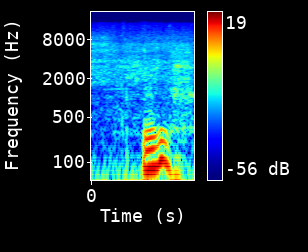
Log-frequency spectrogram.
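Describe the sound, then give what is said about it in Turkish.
A train coming to a stop: a steady, broad steam hiss fills the whole second, and a loud, pitched wail swells and bends in the middle before fading back into the hissing. “Kara kız tıpkı şu trenin duruş sesi gibi mi bağırıyordu?”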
